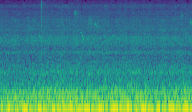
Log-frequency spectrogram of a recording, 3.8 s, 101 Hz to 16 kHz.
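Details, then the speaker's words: 2003 Ford F-150 V8 with 240,000 miles, after Sea Foam Spray throttle-body cleaning and a drive: low, steady, even idle rumble, now a smooth idle where it previously idled rough, shook and wanted to die. "been driving it for a little while let it run through the tank some and it is a pretty smooth idle"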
